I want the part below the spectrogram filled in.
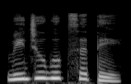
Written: ವಿಜುಗುಪ್ಸತೆ

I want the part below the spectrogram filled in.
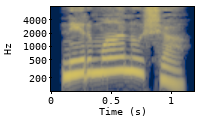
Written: ನಿರ್ಮಾನುಷ

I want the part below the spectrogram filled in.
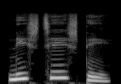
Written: ನಿಶ್ಚೇಷ್ಟ

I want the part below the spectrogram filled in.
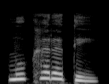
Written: ಮುಖರತಿ

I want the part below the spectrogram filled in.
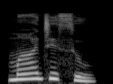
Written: ಮಾಜಿಸು

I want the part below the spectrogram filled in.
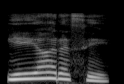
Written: ಏಯಾರಸೆ

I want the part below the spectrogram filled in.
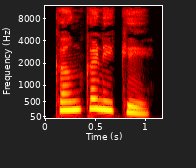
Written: ಕೊಂಕಣಿಗ

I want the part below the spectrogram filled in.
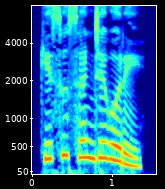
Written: ಕಿಸುಸಂಜೆವೊರೆ

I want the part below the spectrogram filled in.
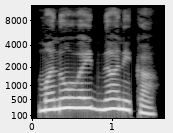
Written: ಮನೋವೈಜ್ಞಾನಿಕ

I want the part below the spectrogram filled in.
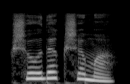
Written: ಕ್ಷುತ್ಕ್ಷಾಮ

